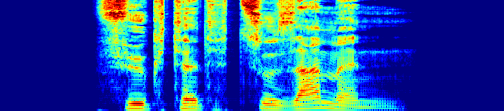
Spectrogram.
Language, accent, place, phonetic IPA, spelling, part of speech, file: German, Germany, Berlin, [ˌfyːktət t͡suˈzamən], fügtet zusammen, verb, De-fügtet zusammen.ogg
- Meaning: inflection of zusammenfügen: 1. second-person plural preterite 2. second-person plural subjunctive II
